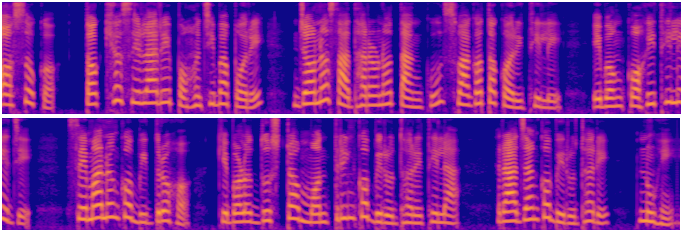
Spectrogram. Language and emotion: Odia, neutral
